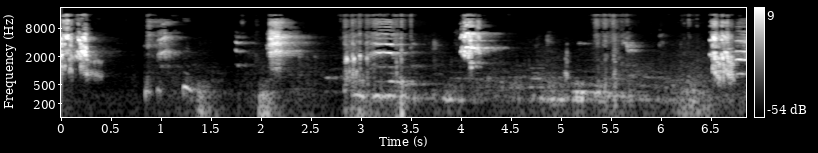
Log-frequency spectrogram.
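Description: Rainbow lorikeets give harsh, screechy bursts and chattering squawks at irregular intervals, with a faint low hum running underneath.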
